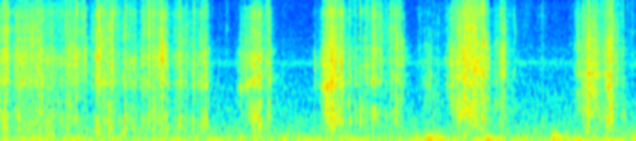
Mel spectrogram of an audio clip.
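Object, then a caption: Ball of polystyrene bead play foam. A fist-sized ball of purple and white play foam (polystyrene bead foam) is squeezed and rolled between the palms and pressed with the fingertips. It gives off dense, bright crinkling and crackling in repeated surges, with little low end.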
